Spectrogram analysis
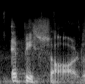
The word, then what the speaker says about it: episode: generate to multiple meanings Modi marks hundreds of episodes that is a very interesting word so see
